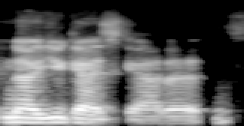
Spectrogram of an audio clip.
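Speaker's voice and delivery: ordinary delivery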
